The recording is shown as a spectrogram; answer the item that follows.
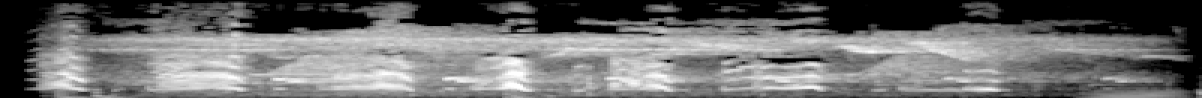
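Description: Birds calling: a run of about six short warbling calls over a steady high hum, with a soft low thump near the start and another under two seconds in, fading out near the end.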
